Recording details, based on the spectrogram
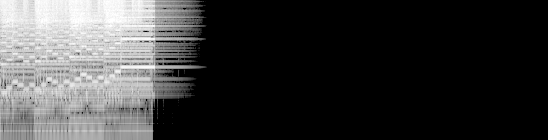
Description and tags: Fight Win Tune
A musical sound effect I made for a collaborative school project. This was used for when the player won a battle. Made in LMMS.
effect, fight, level-up, musical, sound, sound-effect, successful, win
